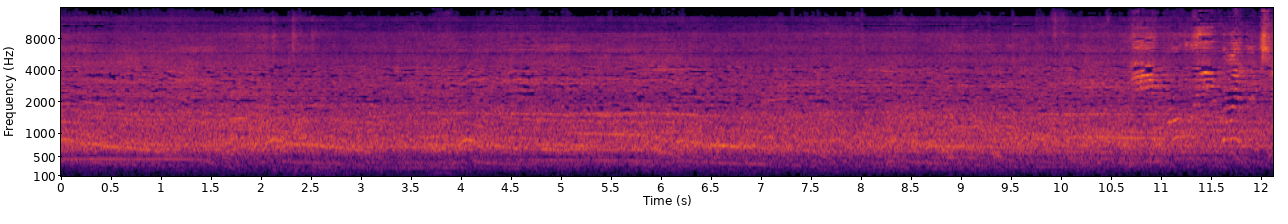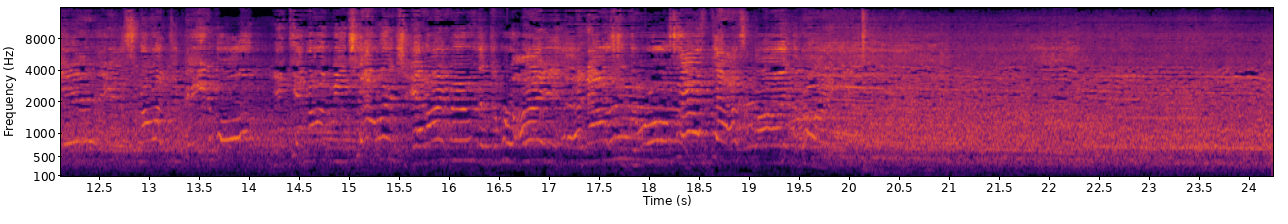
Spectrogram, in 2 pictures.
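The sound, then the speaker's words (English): A large crowd roars with sustained, dense noise during a voice vote, a blend of booing and many overlapping shouts of "no", with sharper yelling and whoops rising toward the middle before settling back. “A lot of no's and booing.”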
